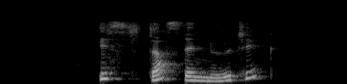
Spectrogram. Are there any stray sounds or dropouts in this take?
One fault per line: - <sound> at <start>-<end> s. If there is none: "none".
none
